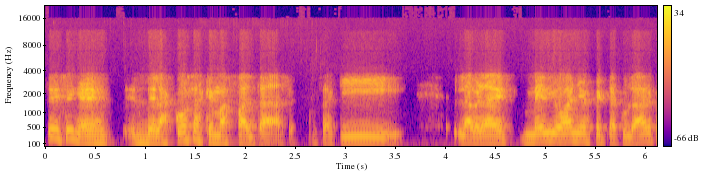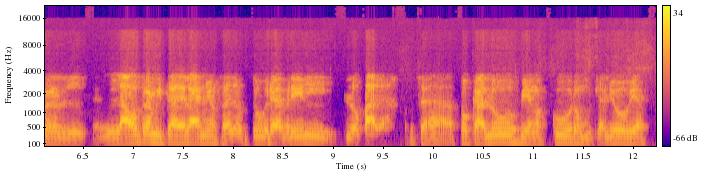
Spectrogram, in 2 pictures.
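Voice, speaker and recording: A man talks as a remote podcast guest, relaxed and chatty, his mid-pitched voice gravelly and full of vocal fry. The sound is dry but thin and tinny, as if carried over a phone line. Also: moderate pace, no room sound. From Dominican Republic. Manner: relaxed, often fills gaps with "o sea". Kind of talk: casual interview chat. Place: at home in another city, joining remotely.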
